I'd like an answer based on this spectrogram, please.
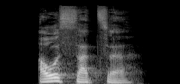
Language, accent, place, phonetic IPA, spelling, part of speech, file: German, Germany, Berlin, [ˈaʊ̯sˌzat͡sə], Aussatze, noun, De-Aussatze.ogg
- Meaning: dative singular of Aussatz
